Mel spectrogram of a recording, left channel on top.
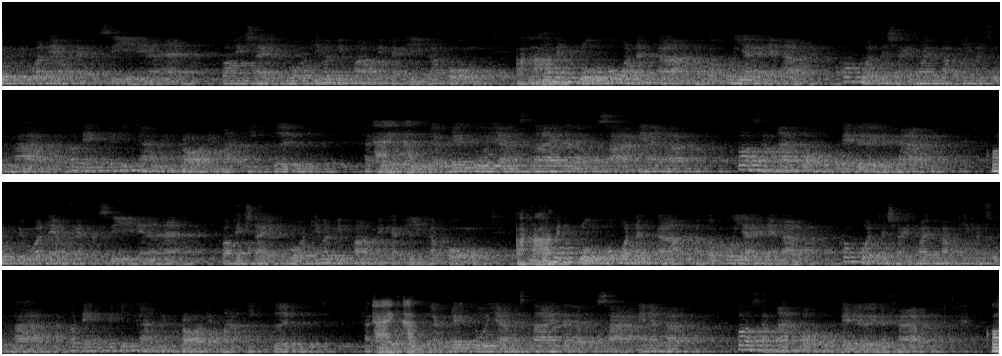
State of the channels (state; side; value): normal; both; correlation 0.48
